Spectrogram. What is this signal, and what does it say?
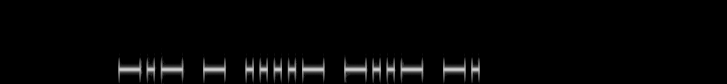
Morse code, heard as a keyed tone, about 17 wpm, 700 Hz. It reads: KT4XN
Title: USA Call Signs - 5 Characters - Repeated 3x - 17wpm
